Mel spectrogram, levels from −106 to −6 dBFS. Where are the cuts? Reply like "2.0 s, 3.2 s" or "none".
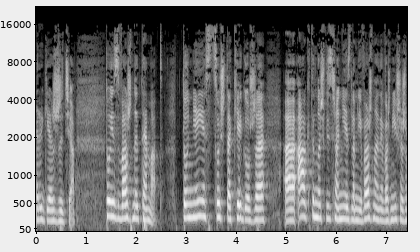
1.3 s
